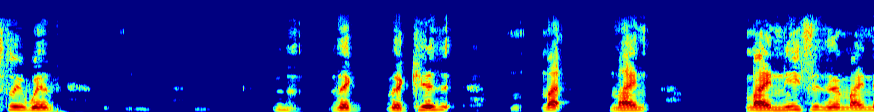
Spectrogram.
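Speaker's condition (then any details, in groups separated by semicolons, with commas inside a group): Cerebral palsy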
